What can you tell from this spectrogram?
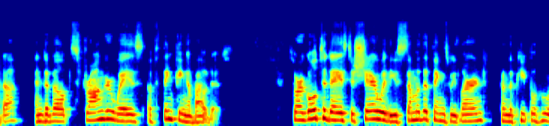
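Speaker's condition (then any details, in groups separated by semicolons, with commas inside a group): No condition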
